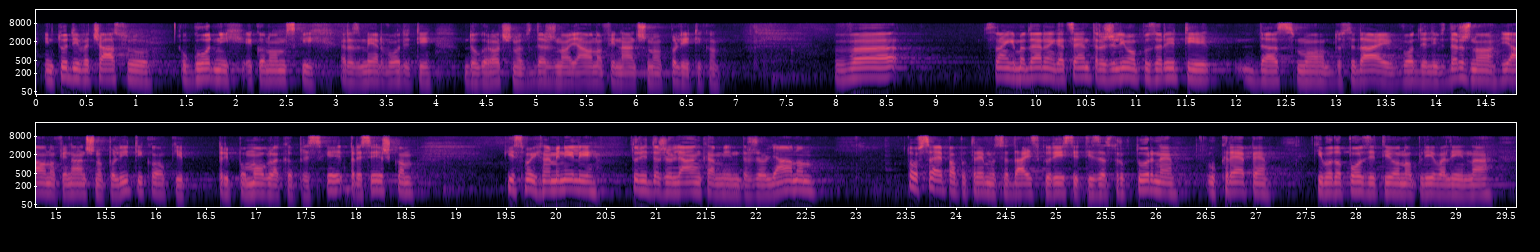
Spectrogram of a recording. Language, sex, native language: Slovenian, male, Slovenian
